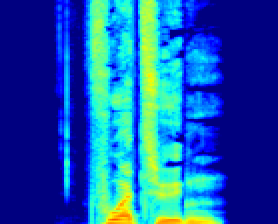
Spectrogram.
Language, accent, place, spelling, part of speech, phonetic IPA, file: German, Germany, Berlin, Vorzügen, noun, [ˈfoːɐ̯ˌt͡syːɡn̩], De-Vorzügen.ogg
- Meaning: dative plural of Vorzug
